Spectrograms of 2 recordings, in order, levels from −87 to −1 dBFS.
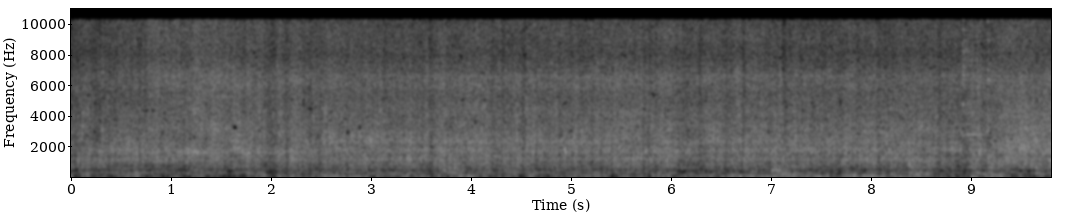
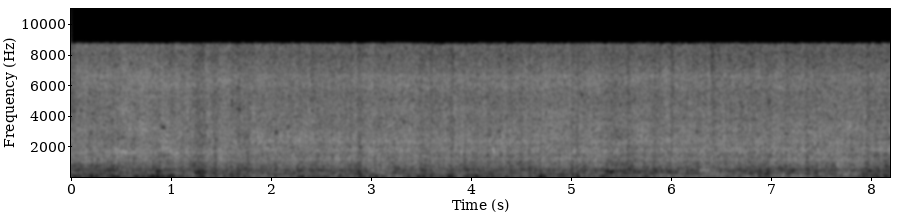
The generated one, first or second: second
